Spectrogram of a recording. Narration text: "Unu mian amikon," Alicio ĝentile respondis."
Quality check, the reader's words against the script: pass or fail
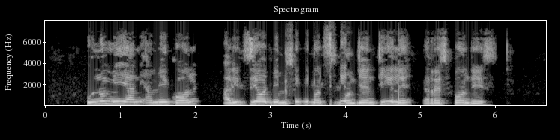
fail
